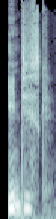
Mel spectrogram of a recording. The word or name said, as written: indisk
